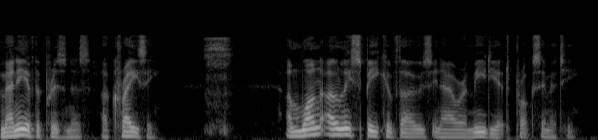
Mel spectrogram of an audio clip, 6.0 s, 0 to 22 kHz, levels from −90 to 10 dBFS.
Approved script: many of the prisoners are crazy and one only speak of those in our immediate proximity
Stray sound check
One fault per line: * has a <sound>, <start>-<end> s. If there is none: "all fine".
* has a sniff, 2.0-2.4 s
